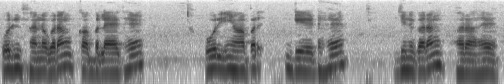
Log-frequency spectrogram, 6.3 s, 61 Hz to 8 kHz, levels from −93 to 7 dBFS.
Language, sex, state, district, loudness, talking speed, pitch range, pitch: Hindi, male, Uttar Pradesh, Saharanpur, -16 LUFS, 170 wpm, 125-150 Hz, 135 Hz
